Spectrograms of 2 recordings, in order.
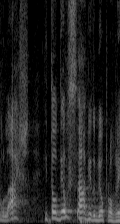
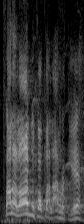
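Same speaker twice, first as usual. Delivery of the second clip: impatient demand; 8 semitones higher, 6 dB louder than usual. Acted. President demands the word.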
